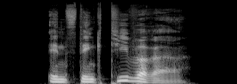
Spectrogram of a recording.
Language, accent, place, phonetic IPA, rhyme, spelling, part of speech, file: German, Germany, Berlin, [ɪnstɪŋkˈtiːvəʁɐ], -iːvəʁɐ, instinktiverer, adjective, De-instinktiverer.ogg
- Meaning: inflection of instinktiv: 1. strong/mixed nominative masculine singular comparative degree 2. strong genitive/dative feminine singular comparative degree 3. strong genitive plural comparative degree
